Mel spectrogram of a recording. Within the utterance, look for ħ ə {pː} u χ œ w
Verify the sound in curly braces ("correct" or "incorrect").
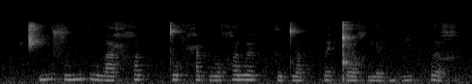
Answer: incorrect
